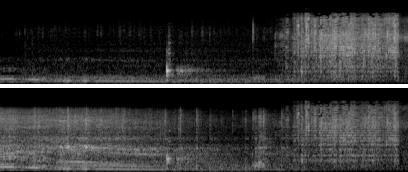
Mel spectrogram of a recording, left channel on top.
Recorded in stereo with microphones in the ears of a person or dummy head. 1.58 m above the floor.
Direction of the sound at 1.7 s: 20° left (ahead or behind).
